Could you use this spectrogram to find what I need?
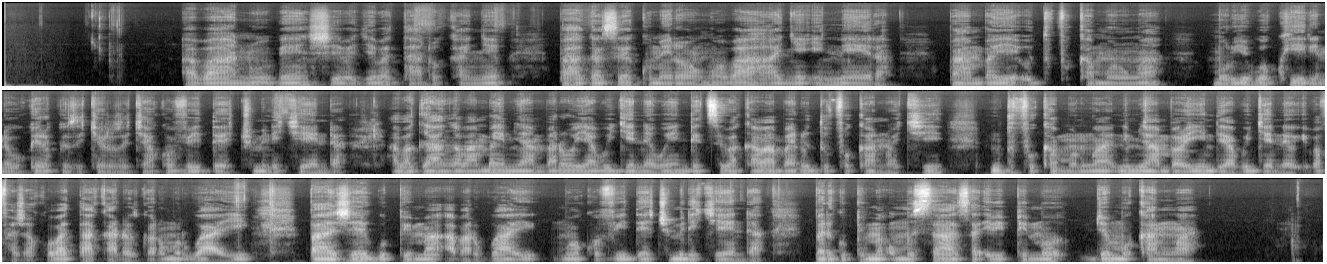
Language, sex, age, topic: Kinyarwanda, male, 18-24, health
